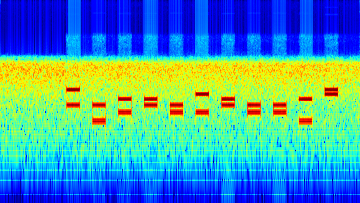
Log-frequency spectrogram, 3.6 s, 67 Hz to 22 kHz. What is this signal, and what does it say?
Multi-frequency trunk signalling (R1, as on North American trunks), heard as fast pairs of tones, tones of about 130 ms, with phone line noise. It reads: KP 256386334 ST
